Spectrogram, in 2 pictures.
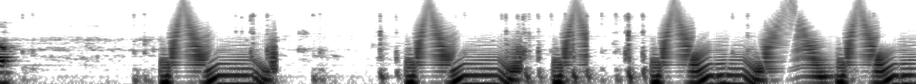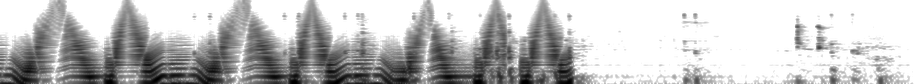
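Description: Synthesized neuro-style bass from a Harmor synth inside Patcher in FL Studio, playing a repeating pattern of about a dozen notes. On each note a band-pass filter sweeps up through the harmonics and back down, driven by automation of an EQ band's frequency. The notes start about two seconds in and stop about three seconds before the end, with a few mouse clicks around them.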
